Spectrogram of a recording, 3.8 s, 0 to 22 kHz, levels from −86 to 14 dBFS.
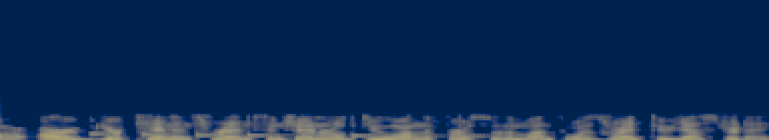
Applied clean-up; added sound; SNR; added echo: classical method spectral subtraction.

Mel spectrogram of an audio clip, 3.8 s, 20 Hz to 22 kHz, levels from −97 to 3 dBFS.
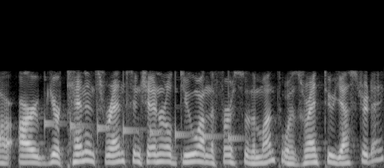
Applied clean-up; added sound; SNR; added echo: none; Marimba, xylophone; 17 dB; none.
